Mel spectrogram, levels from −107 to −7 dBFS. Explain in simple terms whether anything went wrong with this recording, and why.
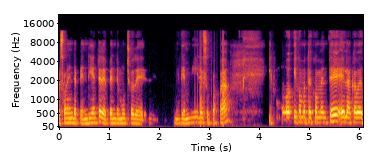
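From 2.72 to 3.29 s the speech crackles and tears: processor overload crackle, where the computer missed about twenty tiny audio deadlines and left brief silent gaps.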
